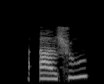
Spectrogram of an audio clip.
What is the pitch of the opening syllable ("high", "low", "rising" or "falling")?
low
